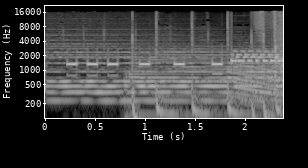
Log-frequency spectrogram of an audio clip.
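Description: Electronic telephone tones as a call is dialed, with short repeating beeps over a steady held tone and a few sharp clicks, fairly loud and without talk.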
